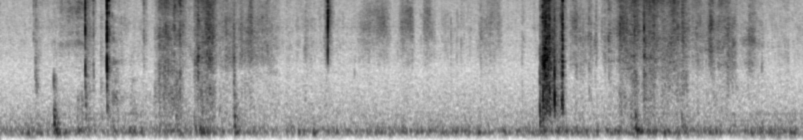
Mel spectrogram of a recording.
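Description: Faint close handling sounds as a waterslide transfer is worked onto a model locomotive: a few light clicks and taps, soft rustles, and a short, louder crinkle of paper towel pressed against the transfer about five and a half seconds in.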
